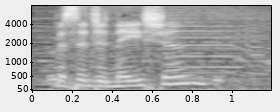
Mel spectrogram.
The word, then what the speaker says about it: miscegenation: So there was still a big thing in terms of people talking about what they call miscegenation. I always can't pronounce this word. Miscegenation? – Yeah, I think that's it. – Race mixing. What do we know? Yeah. – I think you got it.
